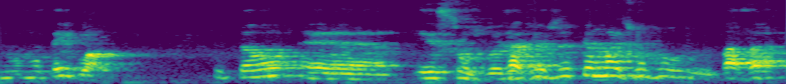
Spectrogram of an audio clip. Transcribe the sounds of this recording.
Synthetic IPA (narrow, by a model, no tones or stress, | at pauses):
nɐ̃w̃nɐ̃w̃t̪ẽj̃iɣwalˠ | ẽnt̪ɐ̃w̃ɛ | essɐ̃w̃uʒd̪ojzaʒevzek̪ẽw̃majzũvuβaza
